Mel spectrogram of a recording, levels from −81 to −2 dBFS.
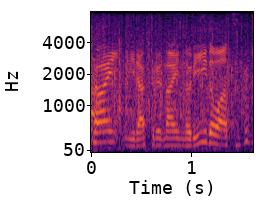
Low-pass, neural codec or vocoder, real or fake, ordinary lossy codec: none; none; real; none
